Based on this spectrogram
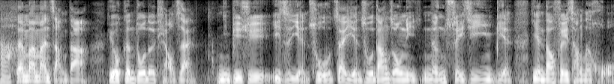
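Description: A man with a Hakka accent speaks at a moderate pace in a fairly low voice, his pitch rising and falling in the usual way. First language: Hakka (speaking Chinese). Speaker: glove puppetry troupe director. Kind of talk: interview.

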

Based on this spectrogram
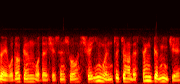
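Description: A man with an ordinary speaking voice, medium in pitch, with ordinary pitch variation. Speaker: English teacher. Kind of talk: interview.

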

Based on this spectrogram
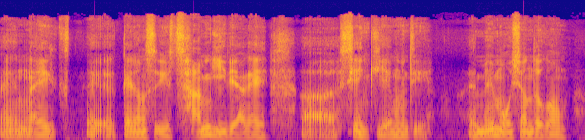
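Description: Through noticeable background noise, a man talks at a fairly slow pace with ordinary pitch variation. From Taiwan, Taoyuan Yangmei. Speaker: Hakka community leader and businessman. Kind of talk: interview.

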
